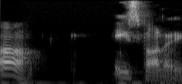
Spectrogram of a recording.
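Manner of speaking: plain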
